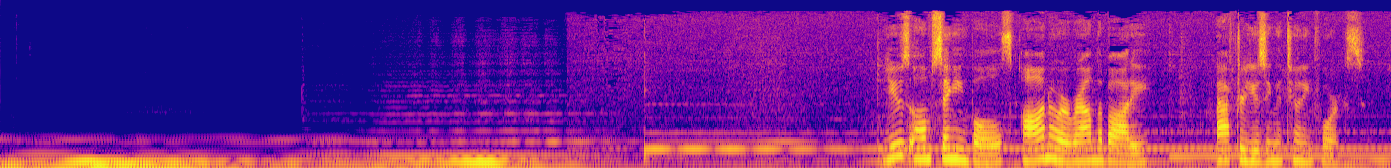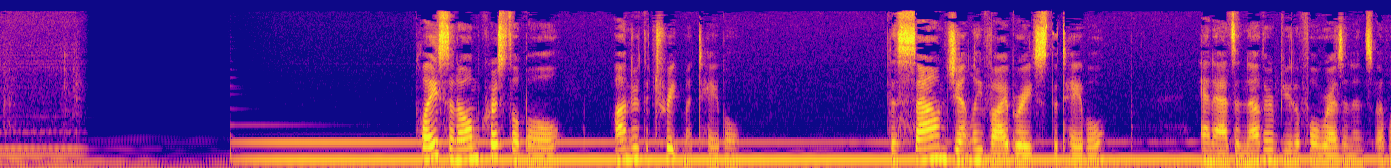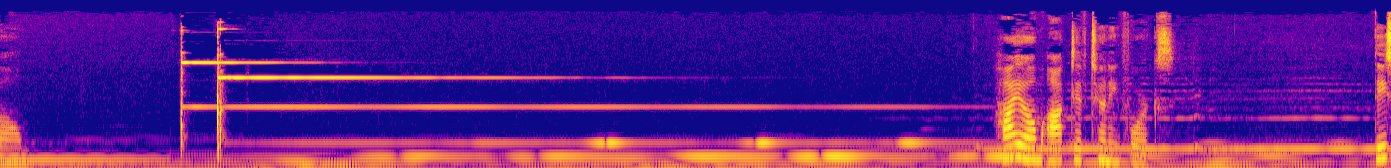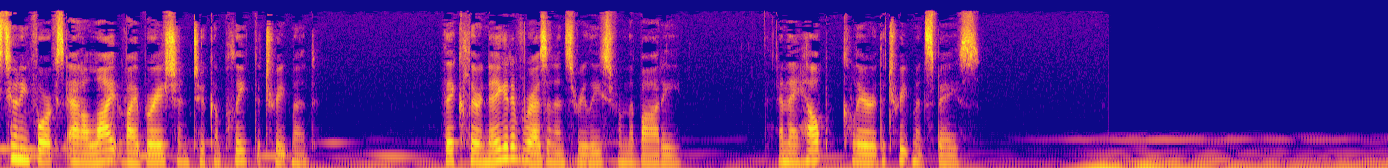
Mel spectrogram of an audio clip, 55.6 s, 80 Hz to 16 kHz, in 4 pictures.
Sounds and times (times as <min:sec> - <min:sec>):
Tuning fork: 0:05.6 - 0:55.6.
